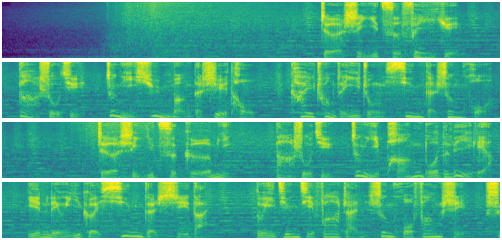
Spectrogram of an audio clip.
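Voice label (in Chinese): 地域宣传片数智锡林郭勒大数据人工智能, 男配音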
